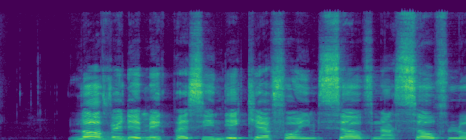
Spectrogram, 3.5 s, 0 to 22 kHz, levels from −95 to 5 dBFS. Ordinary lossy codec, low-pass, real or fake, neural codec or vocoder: none; none; real; none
